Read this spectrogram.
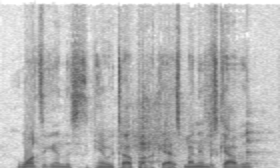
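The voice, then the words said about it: Lowered, serious voice. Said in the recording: “It's the switching of the voice tone. ... That's his serious voice. He's bringing it down.”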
